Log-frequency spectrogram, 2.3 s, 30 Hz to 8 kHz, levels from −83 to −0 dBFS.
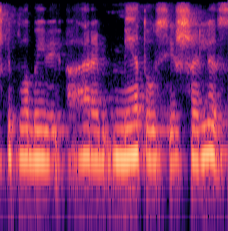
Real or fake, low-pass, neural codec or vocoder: real; 7.2 kHz; none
